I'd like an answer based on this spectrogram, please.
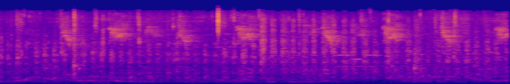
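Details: Six-week-old Australian Cattle Dog puppies from a litter, heard as soft, breathy, rapid panting bursts with faint high chirping in the background.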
